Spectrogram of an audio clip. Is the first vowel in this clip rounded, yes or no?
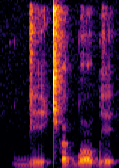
no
